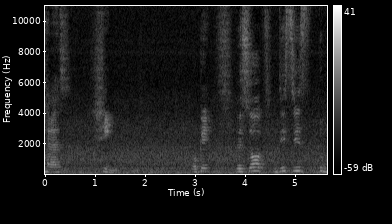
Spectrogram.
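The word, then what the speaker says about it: 心: It is pronounced as shin.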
